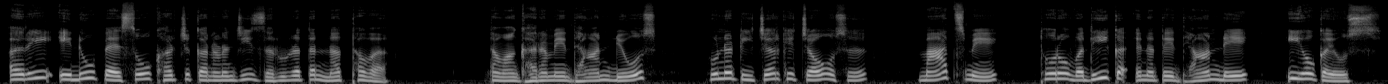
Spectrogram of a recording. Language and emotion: Sindhi, neutral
